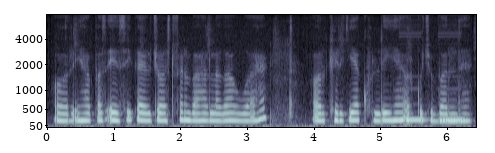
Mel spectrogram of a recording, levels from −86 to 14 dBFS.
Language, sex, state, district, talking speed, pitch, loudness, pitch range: Hindi, female, Andhra Pradesh, Guntur, 175 wpm, 195 Hz, -13 LUFS, 190-200 Hz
